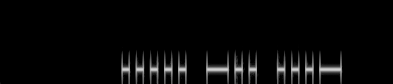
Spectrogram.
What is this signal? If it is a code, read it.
Morse code, heard as a keyed tone, about 17 wpm, 700 Hz. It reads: 5DV
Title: Three Challenging Letter-Number Combinations 17wpm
